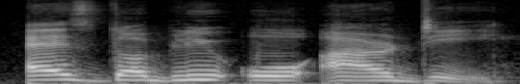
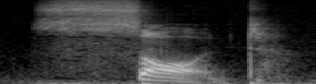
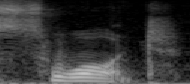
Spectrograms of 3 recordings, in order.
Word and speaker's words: sword: talking about silent words the letter w is silent in the word s-w-o-r-d it is pronounced sword the w is silent sword not sword the letter w is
